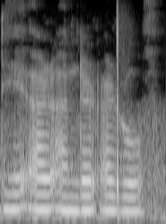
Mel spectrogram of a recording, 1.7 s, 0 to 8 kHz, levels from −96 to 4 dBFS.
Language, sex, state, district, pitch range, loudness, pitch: English, female, Assam, Kamrup Metropolitan, 195-210 Hz, -18 LUFS, 200 Hz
